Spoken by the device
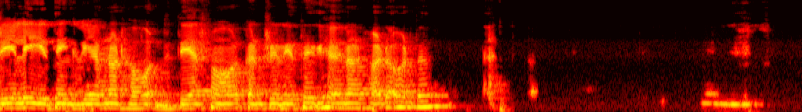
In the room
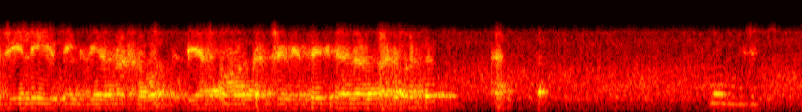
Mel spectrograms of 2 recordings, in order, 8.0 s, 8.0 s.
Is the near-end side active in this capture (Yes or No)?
No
